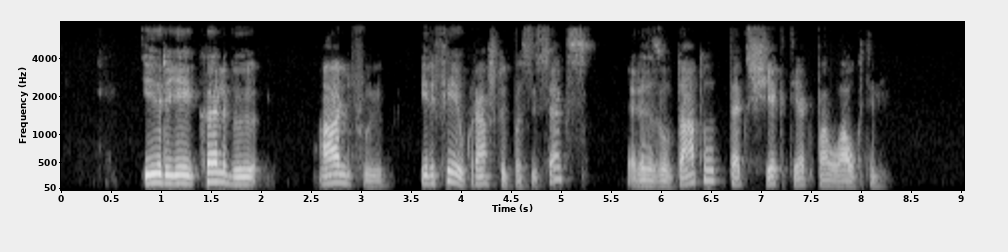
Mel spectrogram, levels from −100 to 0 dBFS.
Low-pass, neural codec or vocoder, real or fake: 7.2 kHz; none; real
